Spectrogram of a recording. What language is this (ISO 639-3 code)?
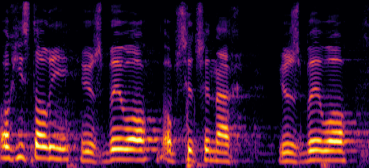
pol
